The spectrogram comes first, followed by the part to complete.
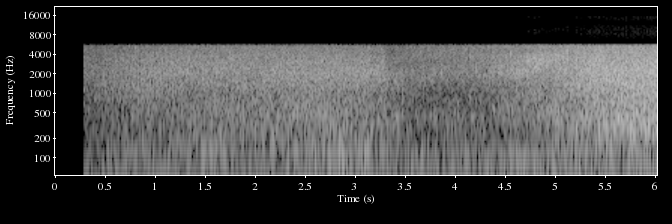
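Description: Ocean surf washing onto a beach, a steady rush of water that starts suddenly and swells louder near the end as a wave comes in.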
